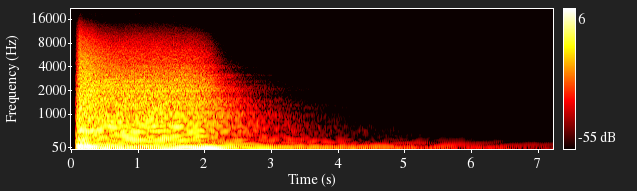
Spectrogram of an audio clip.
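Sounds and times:
aggressive cinematic brass: 0.1 - 4.9.

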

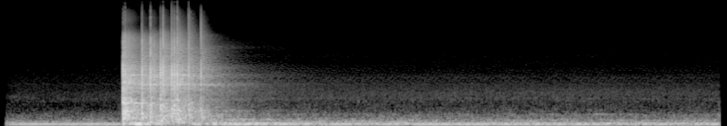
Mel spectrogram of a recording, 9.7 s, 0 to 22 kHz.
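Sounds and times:
ceiling collapsing: 1.7 - 3.6.

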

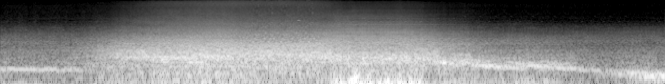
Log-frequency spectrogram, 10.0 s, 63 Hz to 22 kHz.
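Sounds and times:
realistic wind rushing: 1.2 - 7.9.

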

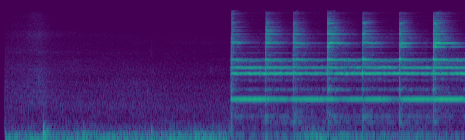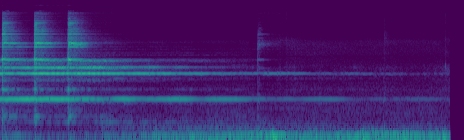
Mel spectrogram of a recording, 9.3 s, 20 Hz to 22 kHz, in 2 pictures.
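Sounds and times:
bell ringing as a signal: 2.3 - 9.2.

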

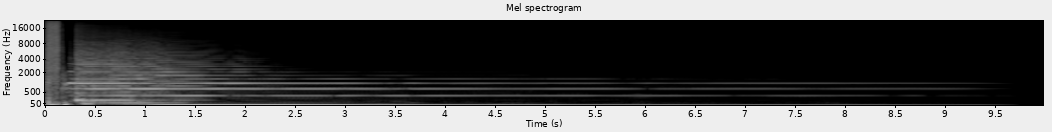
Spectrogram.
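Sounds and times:
EDM laser pluck: 0.0 - 2.7.

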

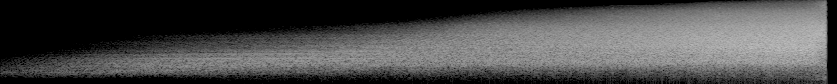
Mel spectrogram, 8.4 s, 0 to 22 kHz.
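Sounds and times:
swoosh uplifter: 2.2 - 8.3.

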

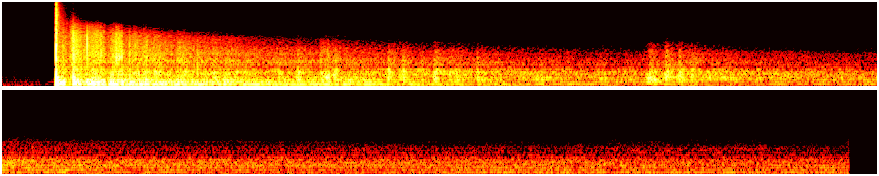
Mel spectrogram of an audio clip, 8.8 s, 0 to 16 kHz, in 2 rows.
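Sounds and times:
reverberant outdoor gun explosion burst: 0.3 - 5.2.

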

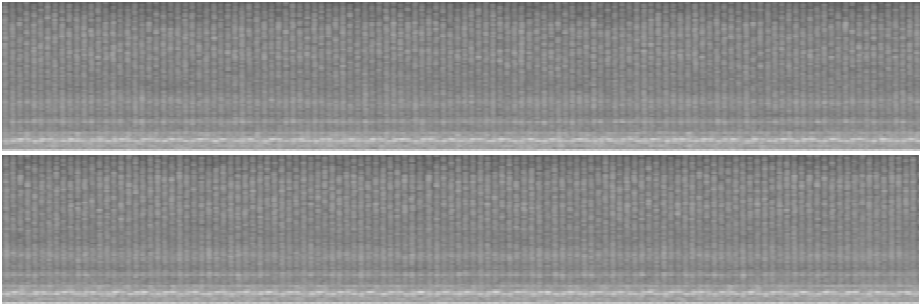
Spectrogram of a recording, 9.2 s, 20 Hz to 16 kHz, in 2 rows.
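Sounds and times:
V6 engine idling at 800 rpm: 0.0 - 9.1.

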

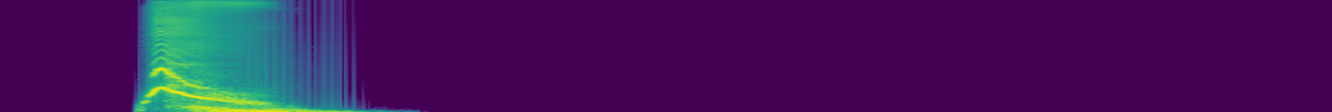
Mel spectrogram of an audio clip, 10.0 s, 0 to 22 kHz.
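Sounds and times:
soft cartoon platformer jump sound: 1.1 - 2.7.

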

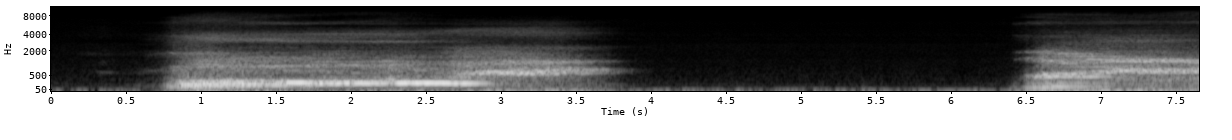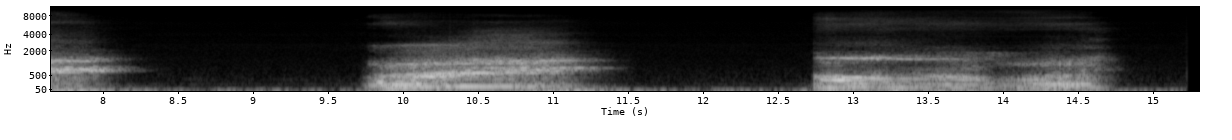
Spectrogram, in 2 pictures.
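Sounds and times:
inhuman uncanny creature in a chase: 0.6 - 3.8, 6.4 - 8.2, 9.8 - 11.5, 12.8 - 14.8.

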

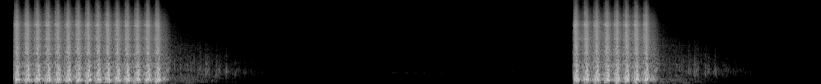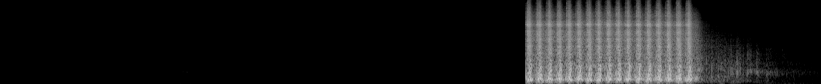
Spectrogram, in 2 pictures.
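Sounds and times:
KPV 145 automatic machine gun fire: 0.2 - 2.1, 5.8 - 7.0, 13.5 - 15.9.

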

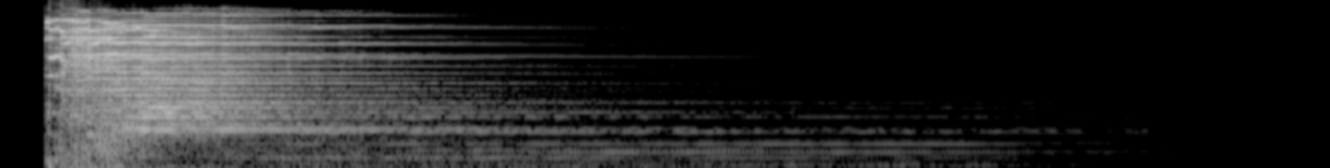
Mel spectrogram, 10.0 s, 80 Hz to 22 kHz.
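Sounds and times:
bright ascending musical chime: 0.4 - 3.6.

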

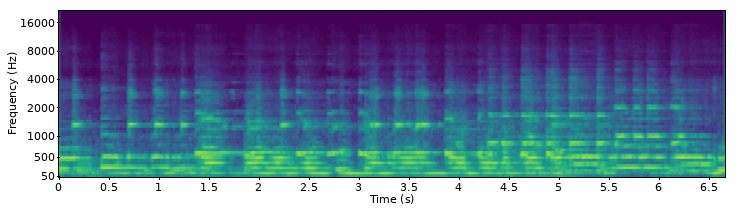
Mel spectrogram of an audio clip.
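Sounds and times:
distorted circus music: 0.1 - 6.5.

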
